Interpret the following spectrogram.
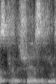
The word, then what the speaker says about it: Skwierczyński: My name is Skwierczyński, so this is the difficult pronunciation of my surname, but you can call me just.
